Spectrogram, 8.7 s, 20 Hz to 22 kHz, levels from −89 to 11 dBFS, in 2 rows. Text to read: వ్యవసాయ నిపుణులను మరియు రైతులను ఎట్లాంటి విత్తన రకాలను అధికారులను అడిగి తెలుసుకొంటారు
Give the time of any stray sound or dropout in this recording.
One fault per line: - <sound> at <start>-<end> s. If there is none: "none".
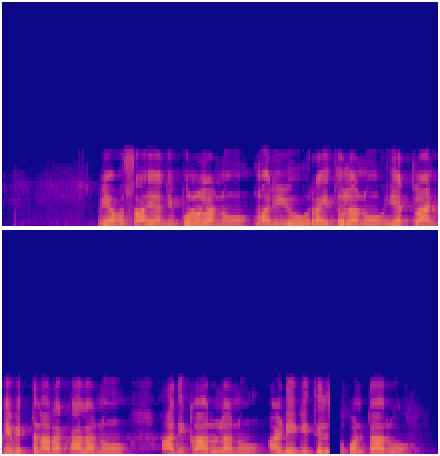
- dropout at 7.6-7.7 s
